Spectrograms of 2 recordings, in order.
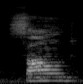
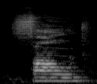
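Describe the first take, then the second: Both takes have the same delivery.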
